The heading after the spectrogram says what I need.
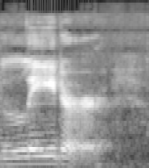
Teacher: when t is between two syllables and the second syllable is not stressed, the T changes to a fast D sound · we call this sound a flap because the tongue comes to the top of the mouth and just makes a very quick D sound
